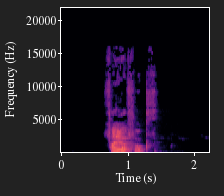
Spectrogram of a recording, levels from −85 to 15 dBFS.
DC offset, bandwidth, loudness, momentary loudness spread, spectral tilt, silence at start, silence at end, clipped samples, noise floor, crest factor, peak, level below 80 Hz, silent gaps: under 0.1%; 16.5 kHz; -23 LUFS; 19 LU; -4 dB/octave; 0.7 s; 0.8 s; under 0.1%; -89 dBFS; 22 dB; -6 dBFS; -74 dBFS; none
